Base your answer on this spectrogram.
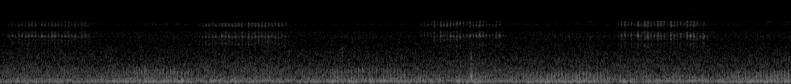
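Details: Purring black kitten lying on a person; continuous low, even rumble, breath phases less distinct, soft airy higher bands appearing at intervals of roughly two seconds.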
